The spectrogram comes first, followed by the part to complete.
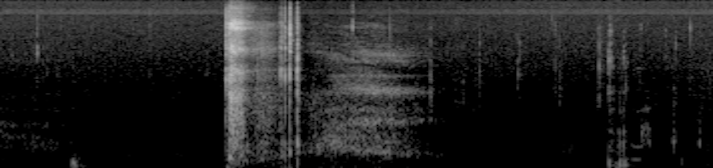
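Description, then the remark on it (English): A sharp click and burst of spray from an albuterol inhaler used against an asthma wheeze, a second quick click, then a soft breathy hiss as the puff is drawn in, with quiet small noises around it. “Let's try the albuterol inhaler and see if we can knock that out.”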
